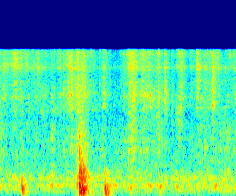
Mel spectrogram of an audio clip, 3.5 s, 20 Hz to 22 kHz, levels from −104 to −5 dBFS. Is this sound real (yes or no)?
yes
